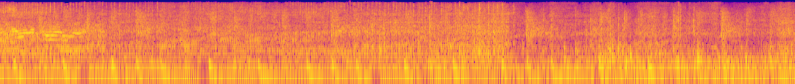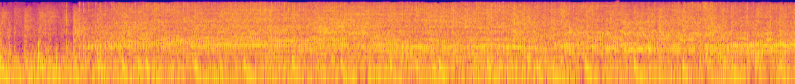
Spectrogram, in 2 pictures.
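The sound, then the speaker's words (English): Several custom cruiser vehicle engines run loudly and steadily, a thick low rumble with shifting revving tones that continues without a break for the whole stretch. “So we got engines going for the custom cruisers.”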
